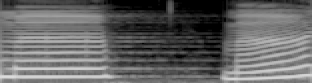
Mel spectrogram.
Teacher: di sini ada Mad Thobi'i karena ada Alif sebelumnya vattha maka huruf mim yang barisnya Fatah ini kalau ketemu Alip panjangin dua harokat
